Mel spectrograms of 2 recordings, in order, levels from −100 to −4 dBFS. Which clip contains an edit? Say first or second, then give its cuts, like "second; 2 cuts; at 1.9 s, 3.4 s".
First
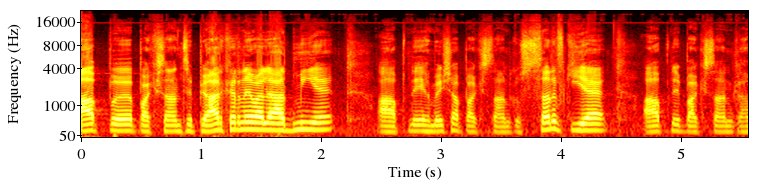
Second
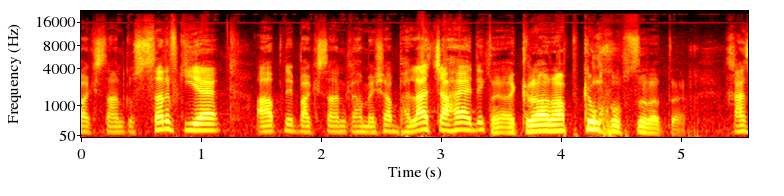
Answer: second; 1 cut; at 3.4 s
